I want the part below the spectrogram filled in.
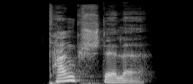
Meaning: gas station
- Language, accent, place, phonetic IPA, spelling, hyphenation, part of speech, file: German, Germany, Berlin, [ˈtaŋkˌʃtɛlə], Tankstelle, Tank‧stel‧le, noun, De-Tankstelle.ogg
